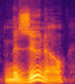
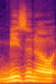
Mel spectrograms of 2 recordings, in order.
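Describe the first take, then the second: First: The name is said with American pronunciation. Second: The name is said with Japanese pronunciation. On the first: "the Americanized name of the brand" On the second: "the Japanese pronunciation"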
